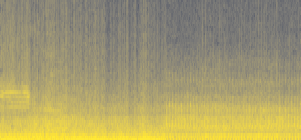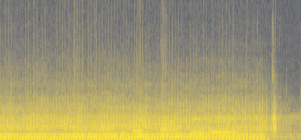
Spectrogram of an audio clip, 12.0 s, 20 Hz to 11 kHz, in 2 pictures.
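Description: KTM RC 390's single-cylinder engine running under wind noise while riding, settling about three seconds in to a quieter, steady low-speed run as the bike slows, then cutting off suddenly a second before the end as the engine is switched off.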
